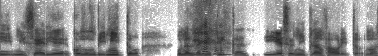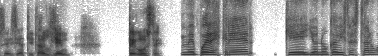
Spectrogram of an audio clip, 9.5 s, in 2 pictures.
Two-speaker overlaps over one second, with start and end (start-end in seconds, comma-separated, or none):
none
